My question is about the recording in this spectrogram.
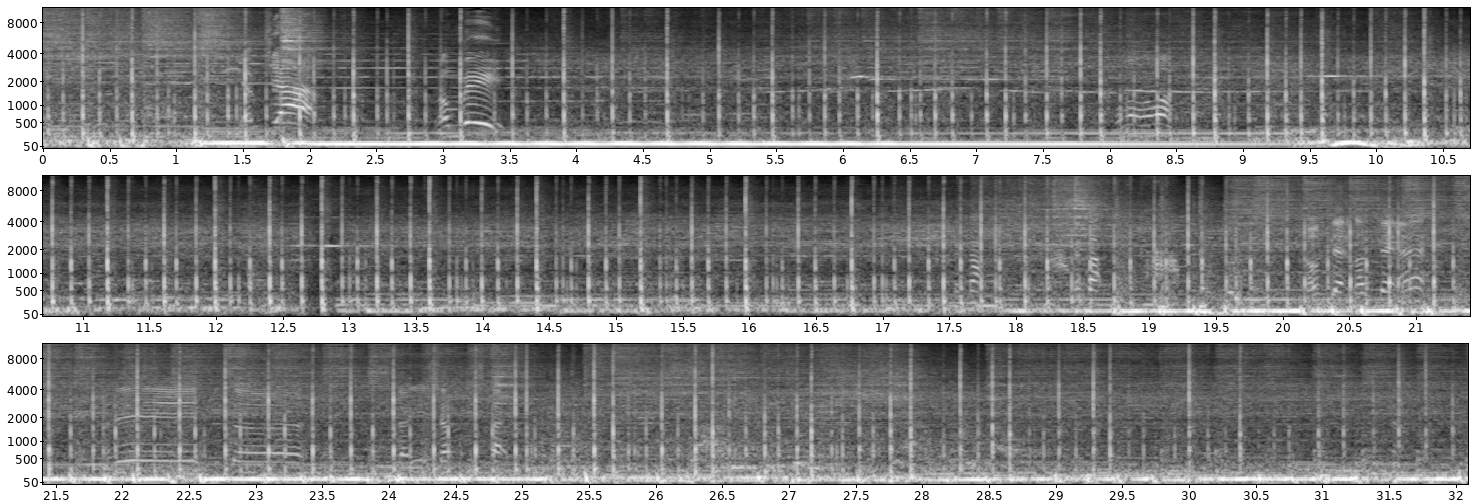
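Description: A live band playing loudly nearby, with rapid drumming and a heavy sustained bass line that drops out for several seconds in the middle and comes back. Voices are heard talking over the music.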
